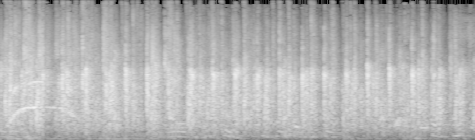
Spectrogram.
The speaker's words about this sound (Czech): jestli můžeme vyjádřit, jestli se vám to líbilo potleskem.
